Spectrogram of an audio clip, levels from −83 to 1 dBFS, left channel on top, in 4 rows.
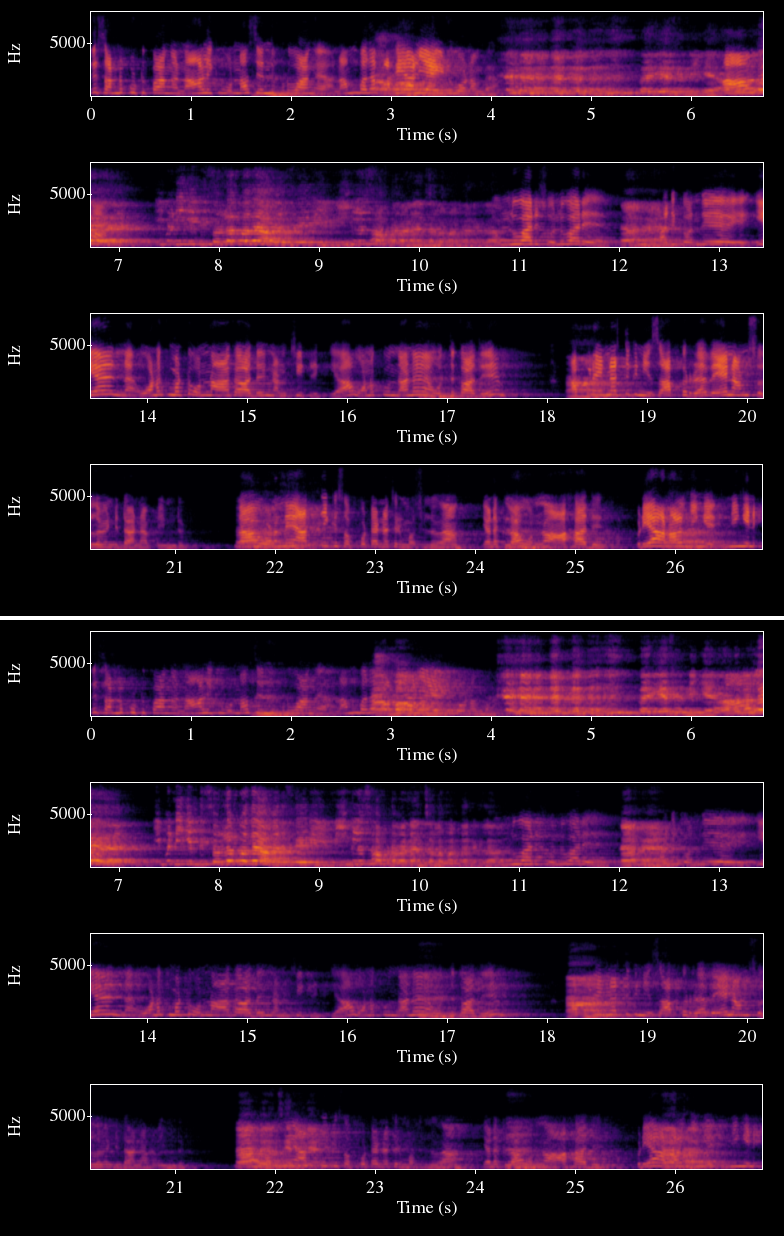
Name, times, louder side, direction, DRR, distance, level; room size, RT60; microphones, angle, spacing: voice 1, 0.0-4.1 6.3-6.9 10.7-11.9 12.4-17.6 18.2-21.2 21.6-26.8, left 6 dB, 60° left, 10 dB, 1.4 m, -33 dB
voice 2, 1.6-2.0 2.8-3.6 4.1-7.1 7.3-10.9 12.0-12.6 16.7-17.0 18.2-18.7 21.6-22.5 24.3-24.6 25.9-26.3, right 2 dB, 60° right, 3 dB, 6.2 m, -31 dB
28.5 x 21.0 x 7.0 m, 1.5 s
head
